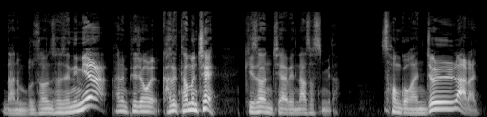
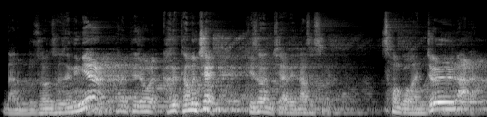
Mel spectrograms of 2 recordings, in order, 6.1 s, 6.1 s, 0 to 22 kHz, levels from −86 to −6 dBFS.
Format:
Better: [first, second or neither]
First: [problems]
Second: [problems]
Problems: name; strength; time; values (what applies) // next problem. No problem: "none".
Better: first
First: none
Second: room echo; slight; dies away in 2.2 s // off-mic speech; somewhat distant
